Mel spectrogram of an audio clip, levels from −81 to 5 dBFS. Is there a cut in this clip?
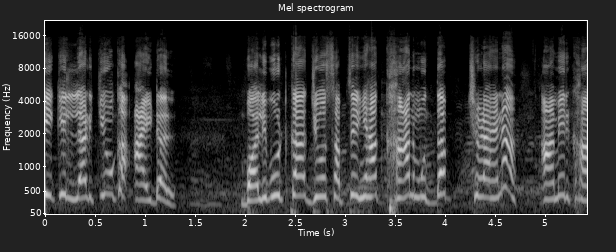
no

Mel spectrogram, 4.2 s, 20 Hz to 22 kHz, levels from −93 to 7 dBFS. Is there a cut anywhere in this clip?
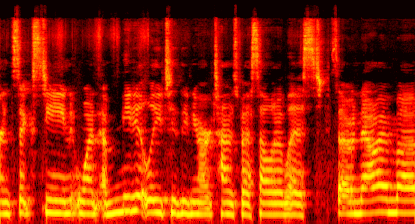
yes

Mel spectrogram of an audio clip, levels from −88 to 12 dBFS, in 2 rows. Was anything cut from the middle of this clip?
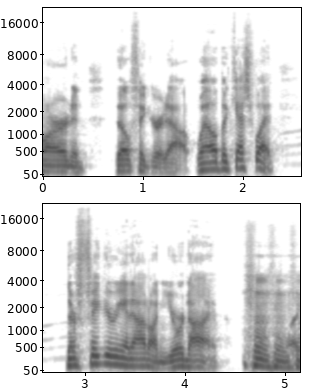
no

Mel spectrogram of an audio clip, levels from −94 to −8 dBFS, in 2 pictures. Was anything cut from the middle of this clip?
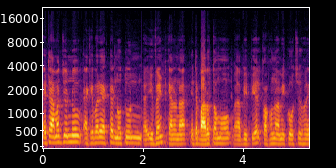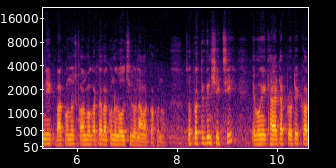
yes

